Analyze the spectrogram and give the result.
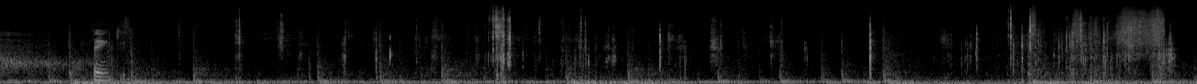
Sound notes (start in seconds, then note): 3.3 opening envelope; 9.2 papers rustling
